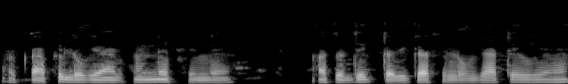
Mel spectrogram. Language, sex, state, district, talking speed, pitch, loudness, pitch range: Hindi, male, Uttar Pradesh, Deoria, 135 wpm, 110 Hz, -24 LUFS, 100-115 Hz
